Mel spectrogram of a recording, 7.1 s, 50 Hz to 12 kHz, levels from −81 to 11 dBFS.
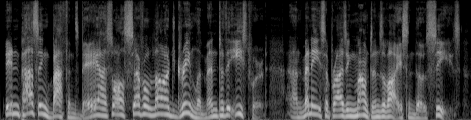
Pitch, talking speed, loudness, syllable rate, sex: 175 Hz, 180 wpm, -19 LUFS, 5.4 syllables/s, male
